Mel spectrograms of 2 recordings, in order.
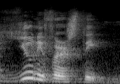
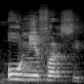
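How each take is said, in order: First: The first vowel sounds like 'u'. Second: The first vowel sounds like 'o'. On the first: The speaker calls it right. "Ini bacanya u" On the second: The speaker calls it wrong. "Ini bacanya o atau u"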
